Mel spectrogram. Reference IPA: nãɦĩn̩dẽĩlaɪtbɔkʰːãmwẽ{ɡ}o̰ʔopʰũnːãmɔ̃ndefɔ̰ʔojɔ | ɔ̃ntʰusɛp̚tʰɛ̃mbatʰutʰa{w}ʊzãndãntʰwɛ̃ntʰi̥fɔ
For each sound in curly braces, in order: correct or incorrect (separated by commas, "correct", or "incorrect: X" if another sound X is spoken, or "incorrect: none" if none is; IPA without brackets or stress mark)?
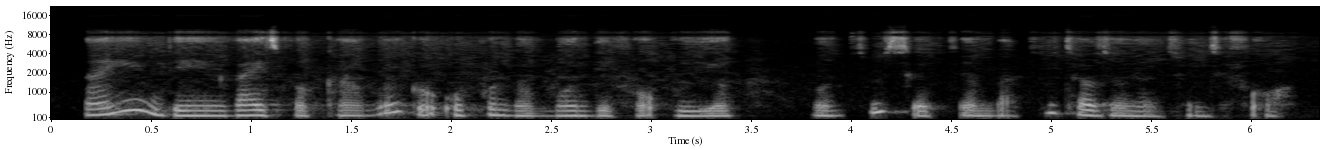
correct, incorrect: none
